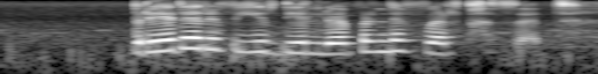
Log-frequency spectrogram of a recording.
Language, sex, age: Afrikaans, female, 20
